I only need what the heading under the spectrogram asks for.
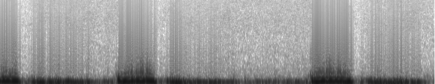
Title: Low pitched Wheeze |Lung Sounds Collection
